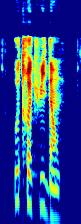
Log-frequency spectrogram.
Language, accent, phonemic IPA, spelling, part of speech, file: French, France, /u.tʁə.kɥi.dɑ̃/, outrecuidant, verb / adjective, LL-Q150 (fra)-outrecuidant.wav
- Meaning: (verb) present participle of outrecuider; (adjective) overweening, presumptuous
